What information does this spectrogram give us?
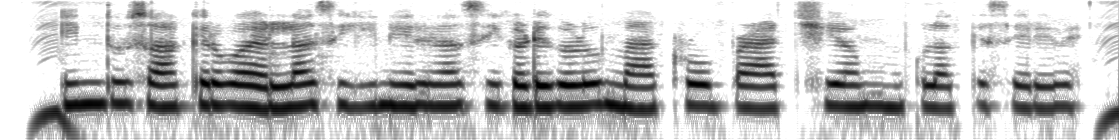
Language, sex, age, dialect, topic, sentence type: Kannada, female, 25-30, Central, agriculture, statement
